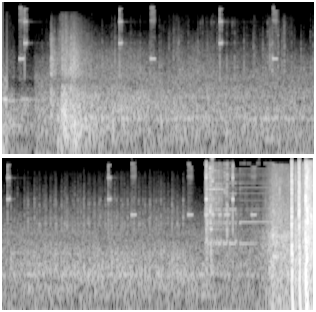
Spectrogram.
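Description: Soft menu clicks tick at a steady pace.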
